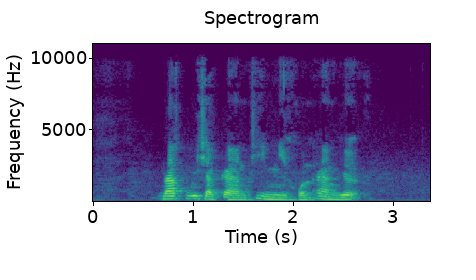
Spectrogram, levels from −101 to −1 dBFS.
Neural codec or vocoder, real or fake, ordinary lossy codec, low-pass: none; real; Opus, 64 kbps; 9.9 kHz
